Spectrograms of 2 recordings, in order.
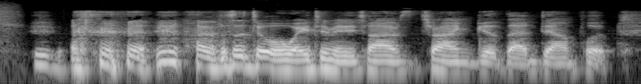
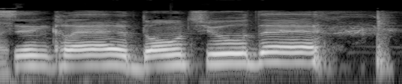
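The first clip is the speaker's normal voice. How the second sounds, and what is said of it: Spot-on imitated character accent. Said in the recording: “That's a pretty fucking on point accent”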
